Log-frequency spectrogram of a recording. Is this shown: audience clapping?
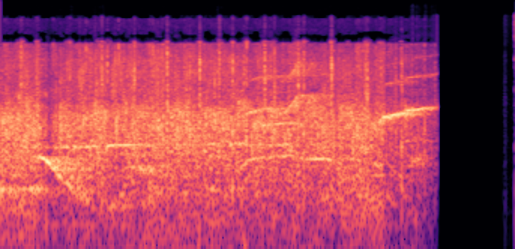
yes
